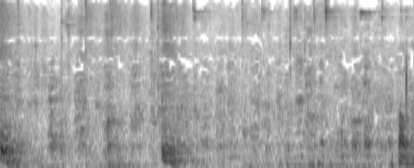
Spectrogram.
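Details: Labrador Retrievers named Zera, Tom, Foxy and Alabel, fighting: short rough barks or growl bursts at the start, near the middle and at the end, with low scuffling noise between them.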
